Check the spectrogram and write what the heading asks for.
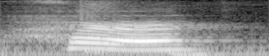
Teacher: a feature in African-American English in places like St Louis and Memphis called the near Square nurse merger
